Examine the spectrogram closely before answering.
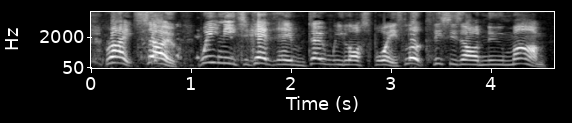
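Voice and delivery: high, loud pantomime hero; eager boy hero. Acted. Peter introduces Wendy to Lost Boys, eager boy hero.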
